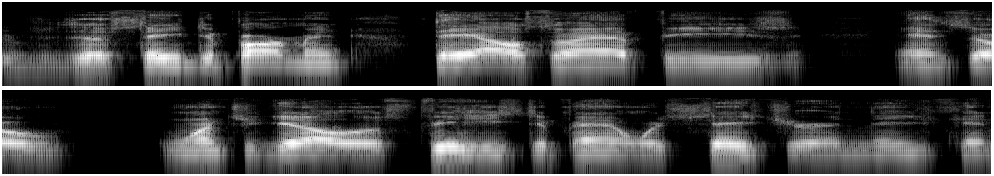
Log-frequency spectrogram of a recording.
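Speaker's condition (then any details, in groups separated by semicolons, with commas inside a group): Lou Gehrig's disease (ALS)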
